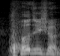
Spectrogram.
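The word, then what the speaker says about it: position: পজিশন অর্থ অবস্থান, পি এর উচ্চারণ ফ হবে।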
